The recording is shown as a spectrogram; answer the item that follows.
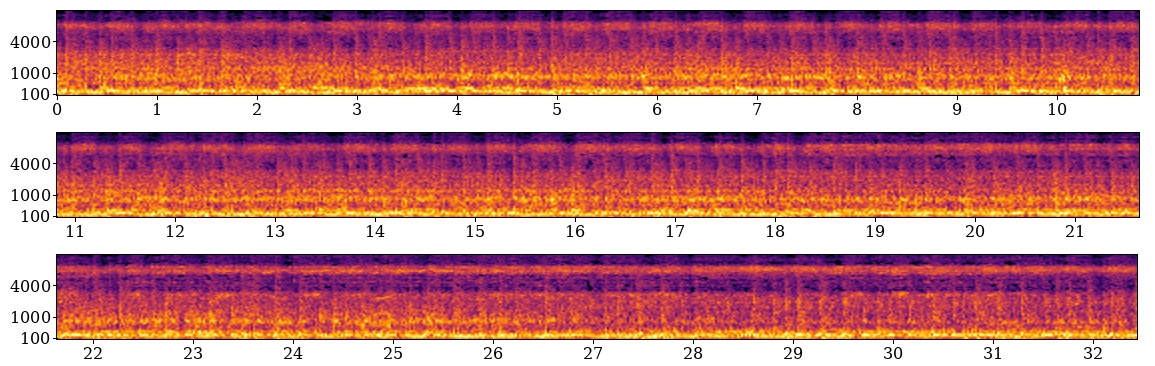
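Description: Steady, unbroken drumming with sticks on a large stainless-steel barrel drum and a shallow steel drum, over a steady droning tone.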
